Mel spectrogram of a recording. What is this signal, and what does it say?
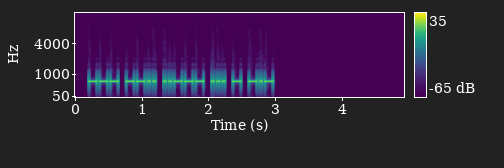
Morse code, heard as a keyed tone, about 30 wpm, 700 Hz. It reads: OZ2STK
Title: DXCC-100 Call Signs - 6 Characters - 30wpm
